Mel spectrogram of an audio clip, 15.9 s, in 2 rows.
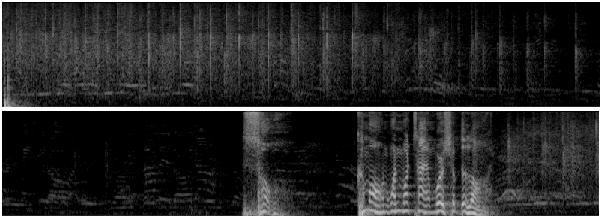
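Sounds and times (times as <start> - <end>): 
audience clapping hands in worship: 0.0 - 7.9, 13.7 - 15.9
speech: 11.3 - 11.8, 12.8 - 14.6.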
